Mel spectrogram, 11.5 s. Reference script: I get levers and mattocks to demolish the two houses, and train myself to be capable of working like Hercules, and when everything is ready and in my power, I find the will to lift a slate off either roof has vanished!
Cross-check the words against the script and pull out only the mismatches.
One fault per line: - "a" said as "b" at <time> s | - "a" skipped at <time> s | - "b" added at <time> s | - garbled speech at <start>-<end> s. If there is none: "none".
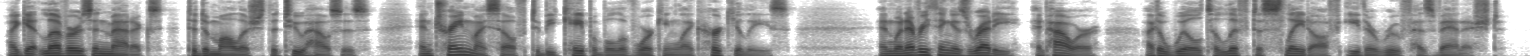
- "in my" skipped at 7.8 s
- "find" skipped at 8.7 s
